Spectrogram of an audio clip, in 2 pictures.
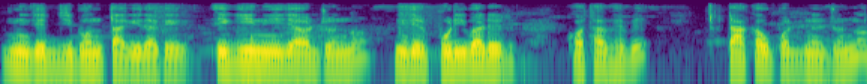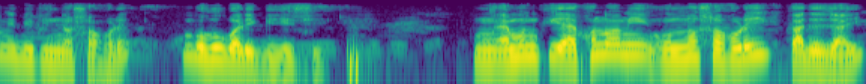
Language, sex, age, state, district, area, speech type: Bengali, male, 30-45, West Bengal, North 24 Parganas, urban, spontaneous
